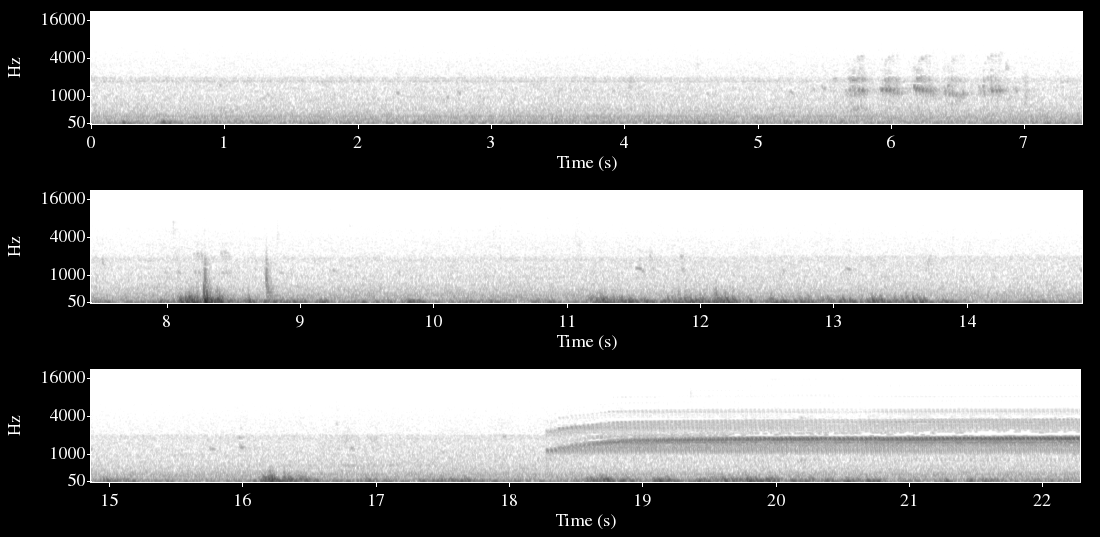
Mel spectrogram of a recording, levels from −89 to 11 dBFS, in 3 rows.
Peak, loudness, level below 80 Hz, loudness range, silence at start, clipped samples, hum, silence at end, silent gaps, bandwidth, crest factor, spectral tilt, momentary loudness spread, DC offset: -2 dBFS; -33 LUFS; -36 dBFS; 22 LU; 0 s; under 0.1%; none; 0 s; none; 5.4 kHz; 30 dB; -8 dB/octave; 21 LU; under 0.1%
